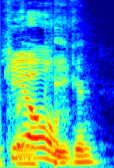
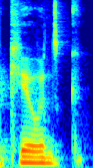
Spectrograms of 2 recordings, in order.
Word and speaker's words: Keoghan: Do you think if Oppenheimer hadn't come out, do you think Barry Keoghan, I'm not sure how you pronounce his name. Keoghan.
